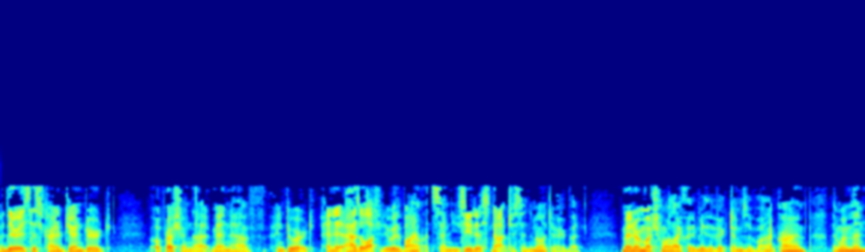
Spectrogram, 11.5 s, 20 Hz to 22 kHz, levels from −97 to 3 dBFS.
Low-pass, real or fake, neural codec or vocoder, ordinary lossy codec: 7.2 kHz; real; none; MP3, 24 kbps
